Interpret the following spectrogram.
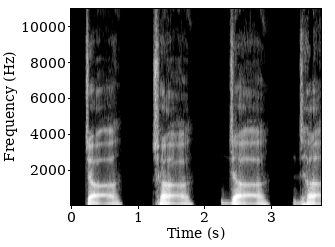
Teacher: આપણી જીભ તાળવાને અડે છે, તેથી તે તાલવ્ય વ્યંજન છે.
